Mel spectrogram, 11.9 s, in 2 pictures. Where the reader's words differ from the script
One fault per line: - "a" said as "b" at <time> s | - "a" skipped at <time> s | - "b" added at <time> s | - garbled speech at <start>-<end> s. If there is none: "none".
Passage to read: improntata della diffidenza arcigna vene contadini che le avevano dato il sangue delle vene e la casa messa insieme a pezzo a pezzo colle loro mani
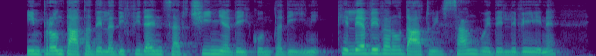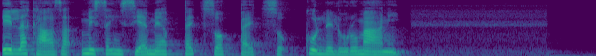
- "vene" said as "dei" at 2.3 s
